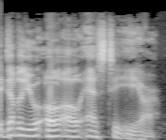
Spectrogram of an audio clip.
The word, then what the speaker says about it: Worcester: Please stop with the woobity because you're too fucking lazy to actually figure out the pronunciation of Worcester, as in Worcestershire, as in Worcester, Massachusetts. It's Worcester. That's the phonetic pronunciation. – There's a big fat redneck. – I should say Wooster.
